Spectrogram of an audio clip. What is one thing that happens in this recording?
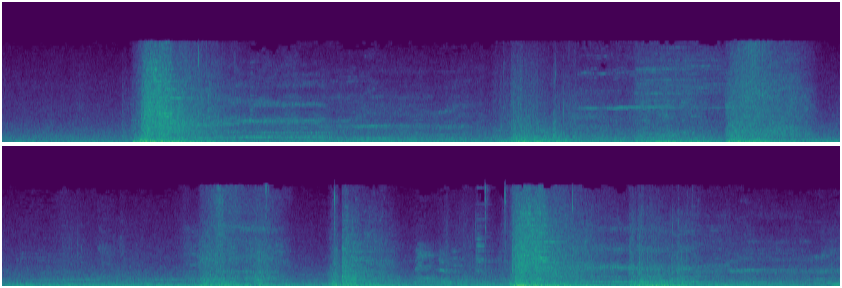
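A sword clangs and slashes in heavy blows.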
